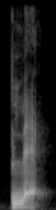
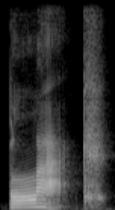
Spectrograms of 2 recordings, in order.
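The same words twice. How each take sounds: First: The vowel sounds like the e in bet. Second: The vowel sounds like the a in bat. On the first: The speaker calls it wrong. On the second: The speaker calls it right.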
